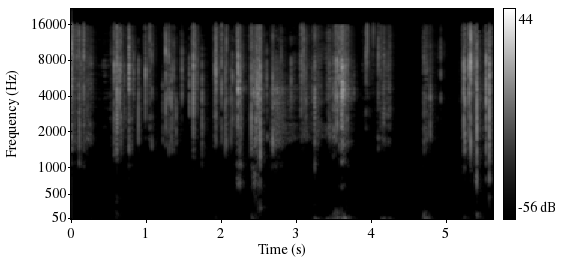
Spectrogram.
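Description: A thin, flexible, printed clear plastic wrapper from a Lindor chocolate, empty and flattened, is held in both hands by the fingertips in front of the microphone and stretched, rubbed and crinkled. Bursts of bright, dry crackling and crinkling come in quick, irregular clusters with short gaps, and a few soft low thumps sit under some of them.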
